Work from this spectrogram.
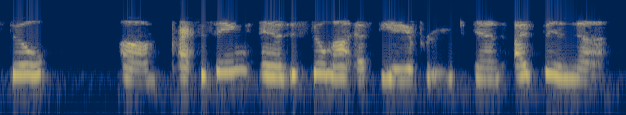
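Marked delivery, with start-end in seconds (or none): none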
